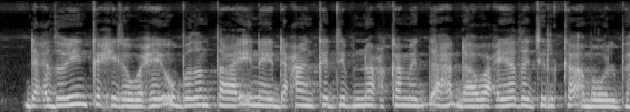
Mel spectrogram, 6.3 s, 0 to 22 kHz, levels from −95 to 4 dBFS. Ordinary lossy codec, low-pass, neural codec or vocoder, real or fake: none; 19.8 kHz; vocoder, 48 kHz, 128 mel bands, Vocos; fake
